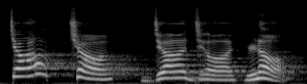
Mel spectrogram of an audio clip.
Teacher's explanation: इनका उच्चारण हम तालु के द्वारा करते हैं।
